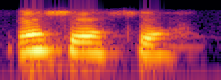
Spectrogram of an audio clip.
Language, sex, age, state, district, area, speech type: Kashmiri, female, 30-45, Jammu and Kashmir, Bandipora, rural, conversation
